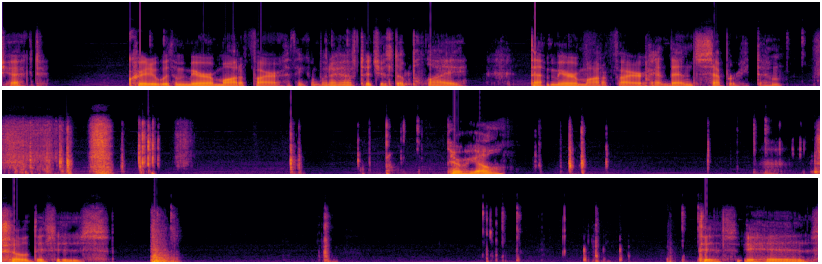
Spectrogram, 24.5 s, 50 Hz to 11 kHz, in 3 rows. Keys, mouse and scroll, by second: 6.4 p, 7.8 click, 8.7 Tab, 11.0 p, 12.2 click, 13.8 Tab, 15.6 click, 17.9 click, 18.0 click, 19.1 scroll down 1, 19.7-20.3 scroll up 2, 21.3 click, 22.2-23.1 scroll up 2, 23.1 click.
